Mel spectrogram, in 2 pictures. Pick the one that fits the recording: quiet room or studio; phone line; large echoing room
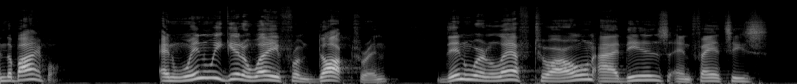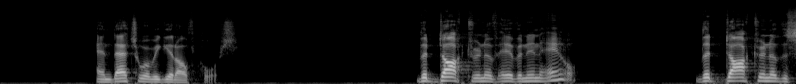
large echoing room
